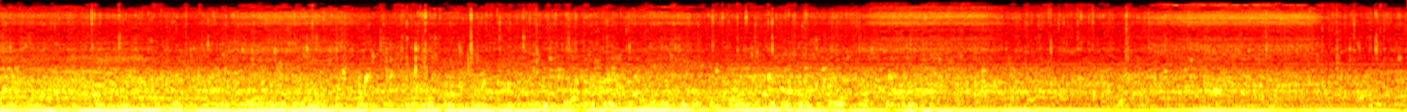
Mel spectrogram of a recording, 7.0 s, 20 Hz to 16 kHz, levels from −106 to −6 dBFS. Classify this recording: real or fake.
fake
